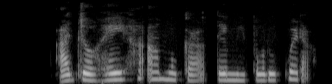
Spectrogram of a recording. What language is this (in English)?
Guarani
